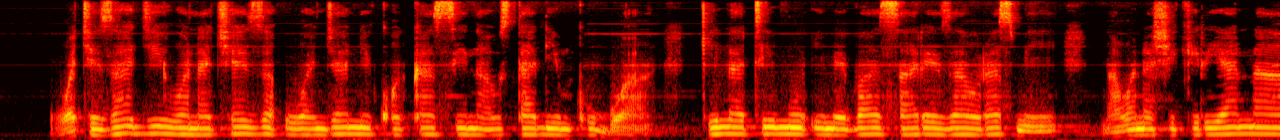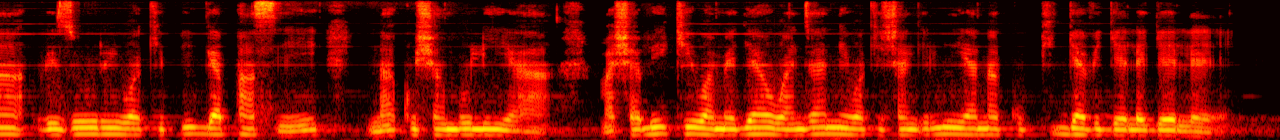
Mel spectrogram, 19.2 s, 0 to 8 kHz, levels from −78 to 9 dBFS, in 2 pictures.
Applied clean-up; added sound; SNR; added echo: neural separator model SepFormer DNS4.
